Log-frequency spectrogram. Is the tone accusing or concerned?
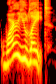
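accusing. The question sounds harsh and accusing. The speaker is blaming the listener for being late. "that's one way"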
